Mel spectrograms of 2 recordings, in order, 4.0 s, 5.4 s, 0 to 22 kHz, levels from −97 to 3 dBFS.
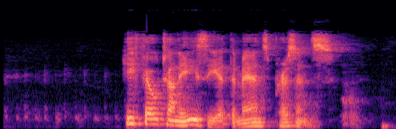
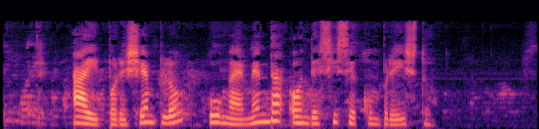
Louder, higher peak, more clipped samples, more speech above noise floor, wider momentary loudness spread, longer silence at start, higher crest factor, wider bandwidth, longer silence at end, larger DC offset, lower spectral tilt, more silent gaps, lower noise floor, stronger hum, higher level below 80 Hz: first, -17 LUFS vs -20 LUFS; about the same, 0 dBFS vs 0 dBFS; neither; about the same, 38 dB vs 38 dB; second, 7 LU vs 20 LU; first, 1.25 s vs 0.05 s; about the same, 18 dB vs 22 dB; second, 8.2 kHz vs 11.5 kHz; second, 0.1 s vs 0.35 s; neither; about the same, -4 dB/octave vs -4 dB/octave; neither; second, -55 dBFS vs -59 dBFS; neither; first, -54 dBFS vs -60 dBFS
